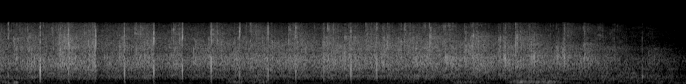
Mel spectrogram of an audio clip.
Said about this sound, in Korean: 오늘도 우리 천일국 세계 지도자들께서 자리에 함께 하셨는데 하루 종일 회의하시고 피곤하시고 힘드신데도 이 천심원 정성에 오신 우리 각 대륙의 회장님들 또 천일국 지도자들에게 우리 감사의 박수 한번 올려드리겠습니다.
